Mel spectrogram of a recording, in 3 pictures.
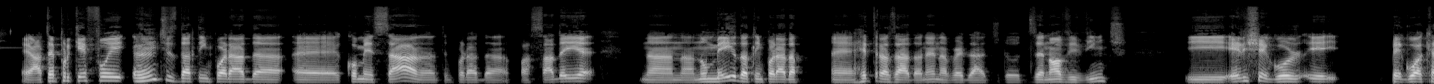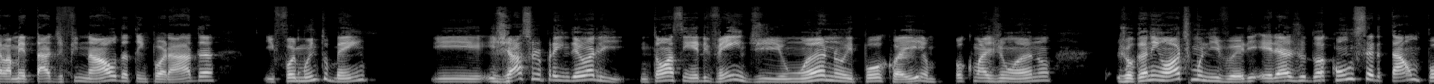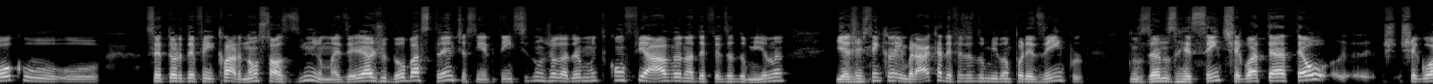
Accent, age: Brazilian, 20-39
